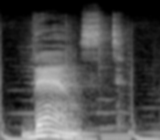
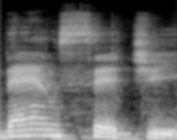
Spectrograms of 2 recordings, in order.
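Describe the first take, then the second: First: The ending is a short T sound. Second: The ending is an added ed syllable. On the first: The speaker calls it right. "no passado ele terá som de T" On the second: The speaker calls it wrong. "Eu tenho alunos que falam danced, Não, não é assim a pronúncia"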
